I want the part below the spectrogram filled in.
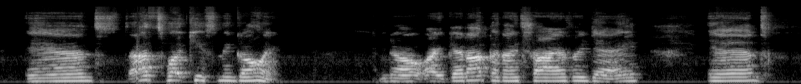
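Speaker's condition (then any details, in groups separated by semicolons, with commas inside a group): Cerebral palsy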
